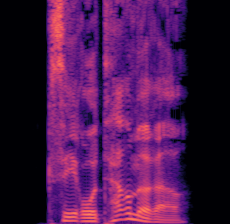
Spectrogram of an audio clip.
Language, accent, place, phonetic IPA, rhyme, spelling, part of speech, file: German, Germany, Berlin, [kseʁoˈtɛʁməʁɐ], -ɛʁməʁɐ, xerothermerer, adjective, De-xerothermerer.ogg
- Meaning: inflection of xerotherm: 1. strong/mixed nominative masculine singular comparative degree 2. strong genitive/dative feminine singular comparative degree 3. strong genitive plural comparative degree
